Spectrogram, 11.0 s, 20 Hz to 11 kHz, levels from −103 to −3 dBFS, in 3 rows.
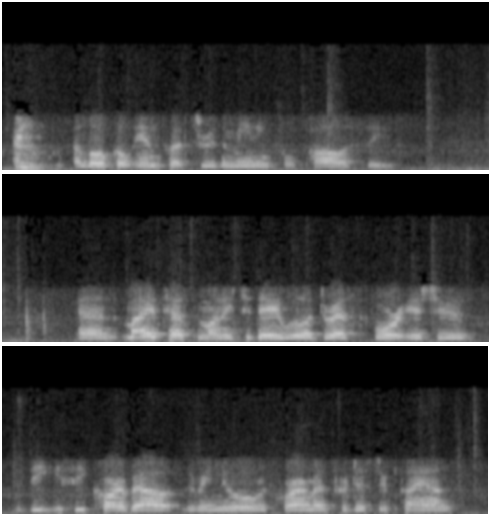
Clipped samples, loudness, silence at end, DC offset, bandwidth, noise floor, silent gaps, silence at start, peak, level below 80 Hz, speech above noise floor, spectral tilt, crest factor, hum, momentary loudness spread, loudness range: under 0.1%; -32 LUFS; 0.25 s; under 0.1%; 8 kHz; -56 dBFS; none; 0 s; -16 dBFS; -68 dBFS; 24 dB; -6 dB/octave; 16 dB; none; 12 LU; 7 LU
